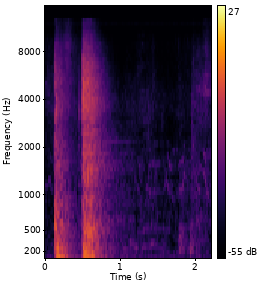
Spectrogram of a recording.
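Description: Two sharp bangs in a room, about a third of a second apart near the start, each with a short echo.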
